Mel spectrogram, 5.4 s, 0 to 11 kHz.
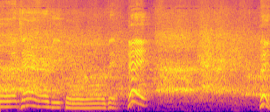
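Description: A huge festival crowd at Glastonbury on June 27th, 2017, sings along in unison, holding long loud notes and swooping up and down on a short repeated chant-like phrase over a wash of crowd noise.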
